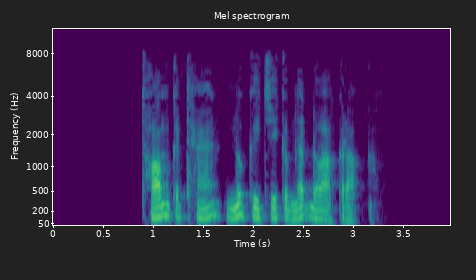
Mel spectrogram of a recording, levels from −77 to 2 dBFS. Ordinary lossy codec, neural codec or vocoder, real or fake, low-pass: MP3, 32 kbps; none; real; 10.8 kHz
